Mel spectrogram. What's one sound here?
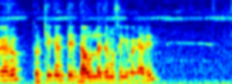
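A young man speaks clearly and calmly close by.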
